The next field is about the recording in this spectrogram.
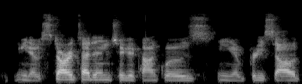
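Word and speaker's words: Okonkwo: And and uh, how do you pronounce that guy's name? Chick Chiga. Chicka Conquo. Chica Conquo, he's on the last year of his rookie deal.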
